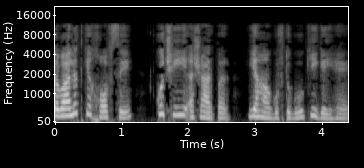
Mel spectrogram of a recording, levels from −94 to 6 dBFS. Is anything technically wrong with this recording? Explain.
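Yes. Throughout the speech, content stops at about 11.3 kHz, and mixed artefacts sit together: smeared, swirly highs alongside a grainy, pre-echo-prone texture. This points to transcoding between lossy codecs, likely a low-rate HE-AAC stage re-encoded through WMA and finally MP3, each stage compounding the last.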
